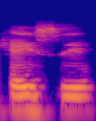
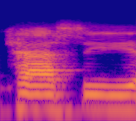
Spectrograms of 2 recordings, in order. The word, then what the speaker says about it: Casey: growing up, like, man, people cannot pronounce that shit to say my, like, I've heard like Cassie, I've heard Yeah. like. There's no fucking N in my name.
